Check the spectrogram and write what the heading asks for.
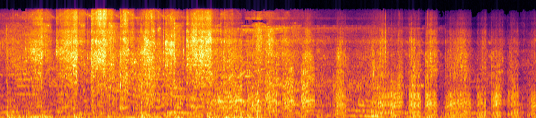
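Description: Car engines revving and tyres squealing as cars slide on a wet track, mixed with an electronic remix music track. The heavy low rumble drops out about five and a half seconds in, leaving wavering squeal-like tones over the music.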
